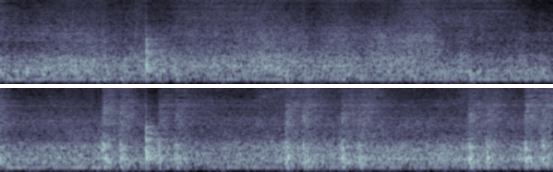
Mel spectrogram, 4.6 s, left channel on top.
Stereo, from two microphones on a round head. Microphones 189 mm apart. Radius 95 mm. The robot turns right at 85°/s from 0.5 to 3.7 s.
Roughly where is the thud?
Centre.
